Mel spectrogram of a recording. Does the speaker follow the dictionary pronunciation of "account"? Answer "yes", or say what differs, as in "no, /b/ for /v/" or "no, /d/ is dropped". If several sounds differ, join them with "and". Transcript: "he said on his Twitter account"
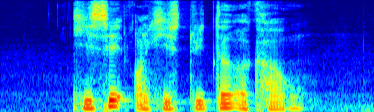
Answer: no, /t/ is dropped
